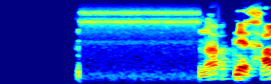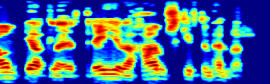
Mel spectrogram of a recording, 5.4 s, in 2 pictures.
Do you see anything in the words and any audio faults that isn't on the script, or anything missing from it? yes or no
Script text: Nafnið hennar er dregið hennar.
yes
